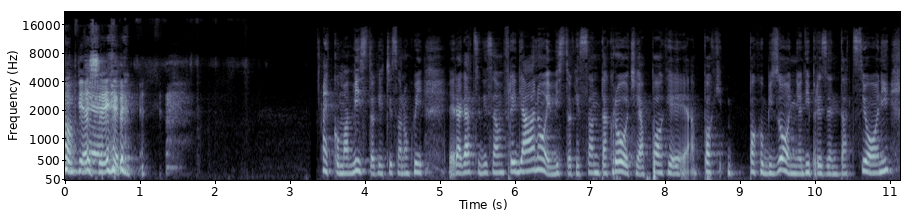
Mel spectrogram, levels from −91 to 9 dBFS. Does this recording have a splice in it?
yes; 1 cut; at 3.4 s

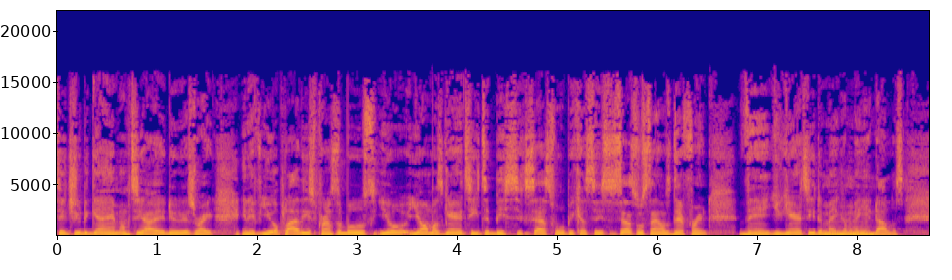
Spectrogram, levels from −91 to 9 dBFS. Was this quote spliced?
no; 0 cuts

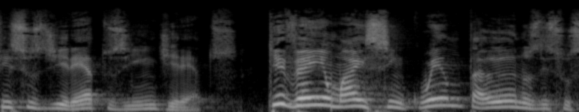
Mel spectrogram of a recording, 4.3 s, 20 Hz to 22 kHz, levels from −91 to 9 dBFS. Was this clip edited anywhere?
yes; 1 cut; at 2.5 s

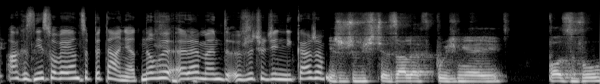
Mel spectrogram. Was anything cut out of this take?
yes; 2 cuts; at 1.4 s, 3.2 s

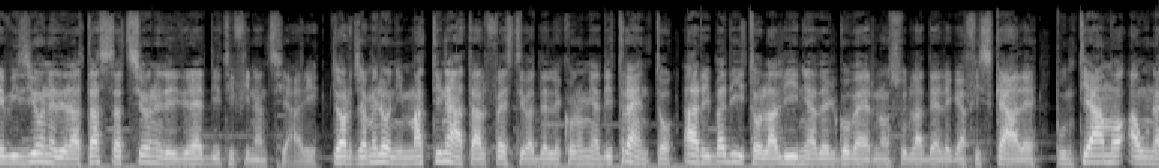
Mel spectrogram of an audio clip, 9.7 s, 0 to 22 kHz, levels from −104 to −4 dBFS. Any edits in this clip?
no; 0 cuts

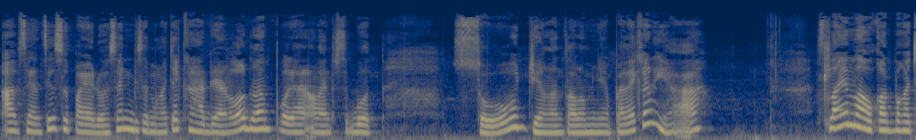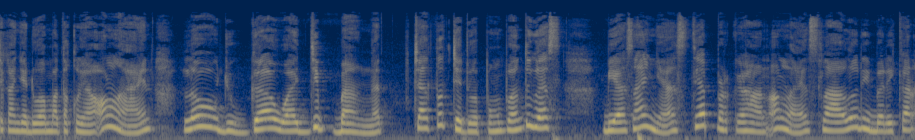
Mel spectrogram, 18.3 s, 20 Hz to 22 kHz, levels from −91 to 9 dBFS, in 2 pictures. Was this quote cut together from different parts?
yes; 2 cuts; at 8.1 s, 15.1 s

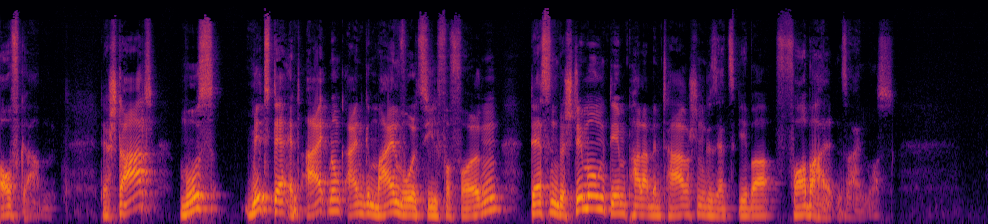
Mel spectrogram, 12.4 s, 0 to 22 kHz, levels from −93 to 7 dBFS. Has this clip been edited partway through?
no; 0 cuts

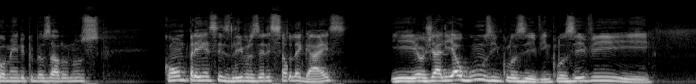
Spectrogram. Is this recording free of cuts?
no; 1 cut; at 2.9 s

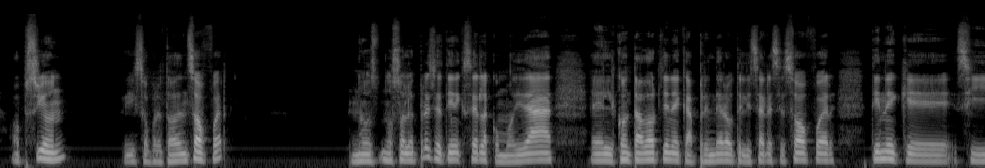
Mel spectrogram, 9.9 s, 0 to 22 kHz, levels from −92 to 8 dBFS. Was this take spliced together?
no; 0 cuts

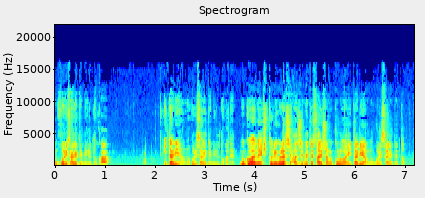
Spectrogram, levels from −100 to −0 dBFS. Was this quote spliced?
yes; 1 cut; at 3.6 s

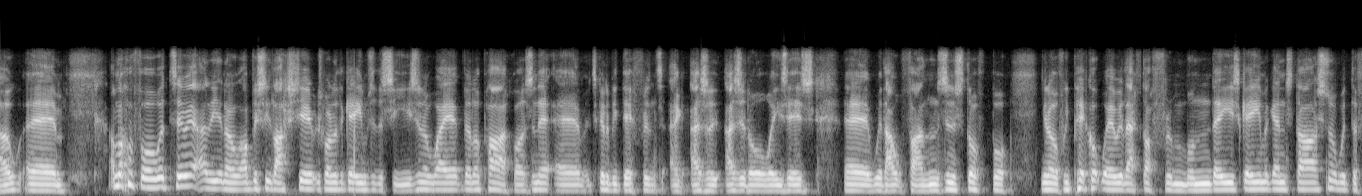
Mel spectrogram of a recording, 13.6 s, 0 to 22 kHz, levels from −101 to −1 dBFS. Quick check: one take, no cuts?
yes; 0 cuts

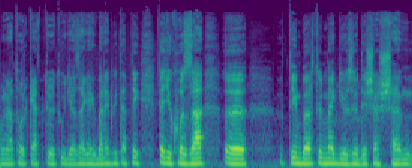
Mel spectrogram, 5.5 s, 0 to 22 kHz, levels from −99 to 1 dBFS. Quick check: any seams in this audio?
no; 0 cuts

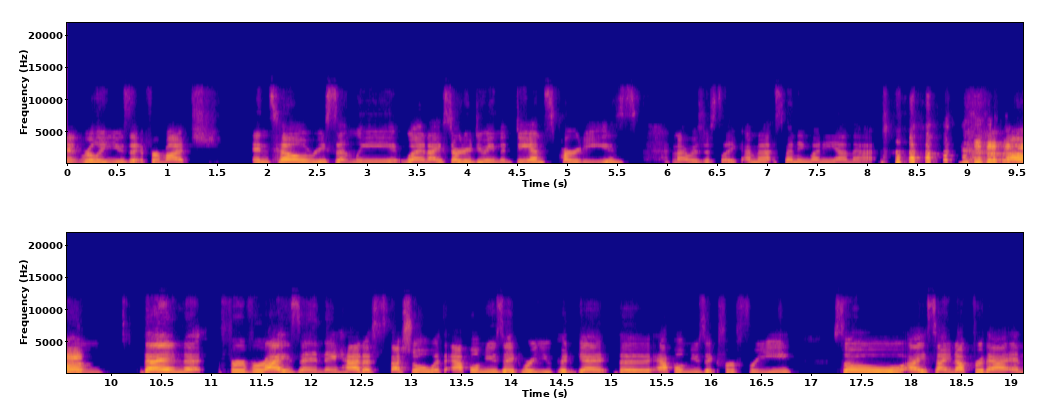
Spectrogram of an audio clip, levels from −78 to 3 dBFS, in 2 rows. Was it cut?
yes; 1 cut; at 6.0 s

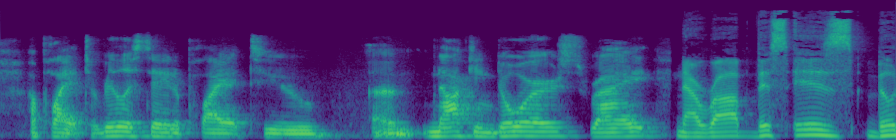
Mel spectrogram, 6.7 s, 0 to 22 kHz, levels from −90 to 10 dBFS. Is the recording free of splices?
no; 1 cut; at 5.0 s

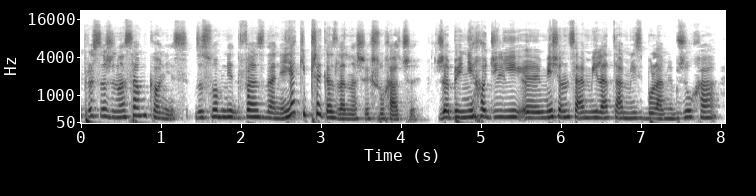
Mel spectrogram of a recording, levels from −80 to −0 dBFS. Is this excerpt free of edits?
no; 1 cut; at 4.3 s

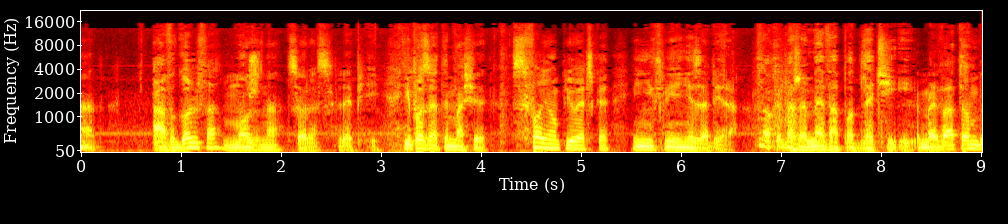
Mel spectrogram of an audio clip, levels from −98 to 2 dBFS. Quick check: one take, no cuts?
yes; 0 cuts

